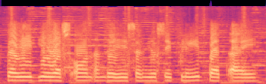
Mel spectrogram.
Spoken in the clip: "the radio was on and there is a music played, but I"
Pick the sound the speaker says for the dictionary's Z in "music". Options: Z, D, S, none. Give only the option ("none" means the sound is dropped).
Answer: S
